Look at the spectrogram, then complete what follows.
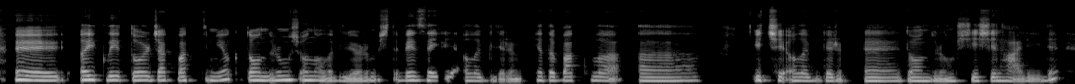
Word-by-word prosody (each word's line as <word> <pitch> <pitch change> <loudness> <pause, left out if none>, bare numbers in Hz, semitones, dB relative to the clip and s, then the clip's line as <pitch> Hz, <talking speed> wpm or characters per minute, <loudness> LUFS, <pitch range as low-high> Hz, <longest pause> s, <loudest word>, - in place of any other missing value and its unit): eee, 190 -3 +7 0.2
ayıklayıp 200 -2 +3
doğrayacak 190 0 +1
vaktim 185 0 -2
yok. 215 +1 -3
Dondurulmuş 190 +2 +3
onu 195 0 +2
alabiliyorum. 85 - -2
İşte, 190 -2 -4
bezelye 185 -1 0
alabilirim 170 - -4
ya 185 -2 -3
da 180 +1 -1
bakla, 180 +3 -3 0.2
aaa, 170 +1 -1 0.5
içi 185 -2 +4
alabilirim, 170 0 -3 0.2
eee, 165 0 -1
dondurulmuş 165 0 -1
yeşil 170 0 +2
hâliyle. 160 - -3
180 Hz, 115 wpm, -26 LUFS, 165-190 Hz, 0.5 s, eee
